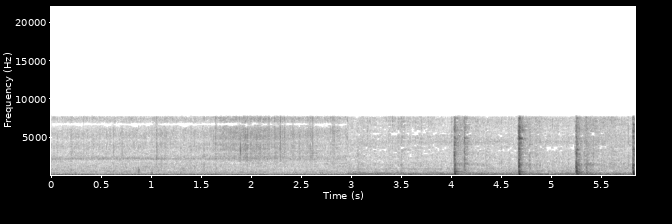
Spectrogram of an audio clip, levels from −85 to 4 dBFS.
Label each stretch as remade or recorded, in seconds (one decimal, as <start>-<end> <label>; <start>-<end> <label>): 0.0-5.8 recorded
